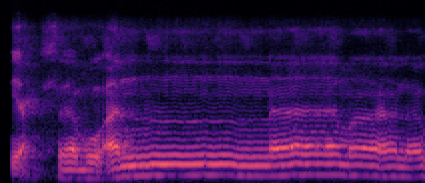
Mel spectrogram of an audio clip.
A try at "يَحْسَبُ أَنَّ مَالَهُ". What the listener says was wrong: আন্না, এই যে টান হচ্ছে, টানটা হবে না।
